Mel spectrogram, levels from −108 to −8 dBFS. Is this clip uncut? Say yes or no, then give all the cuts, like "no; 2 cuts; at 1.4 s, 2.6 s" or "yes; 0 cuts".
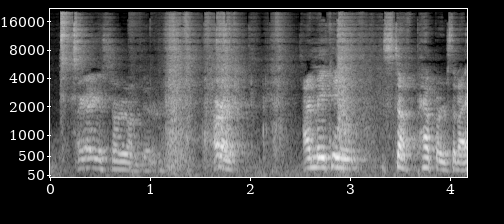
yes; 0 cuts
